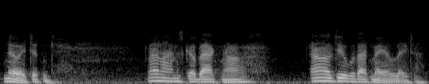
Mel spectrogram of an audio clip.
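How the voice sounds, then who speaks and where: An actor playing a suave, sardonic company director in a radio play, speaking with urbane, dry irony. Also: male voice, fairly low pitch, lively intonation, normal speed. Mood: distracted, rueful. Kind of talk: British radio play acting. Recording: thin, phone-like radio recording.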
